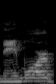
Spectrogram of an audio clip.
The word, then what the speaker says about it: Namor: with how awesome like namora was in that movie like is it is Namor or Neymar because I always call them Neymar well like in the comics and stuff it's pronounced Neymar but like in the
